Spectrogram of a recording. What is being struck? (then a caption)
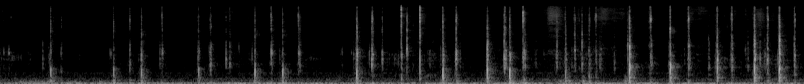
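Plastic keypad. Fingertips with short nails tap and press the keys of a small black plastic backlit Razer Tartarus Chroma gaming keypad. A steady, irregular run of short, crisp plastic clicks rings out with bright highs and almost no decay, over a faint low background rumble.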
